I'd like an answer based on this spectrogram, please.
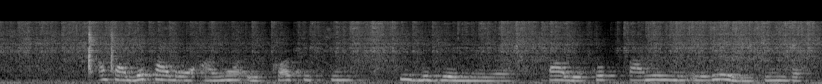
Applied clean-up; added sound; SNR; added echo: none; Rattle; 4 dB; reverberation time 0.7 s.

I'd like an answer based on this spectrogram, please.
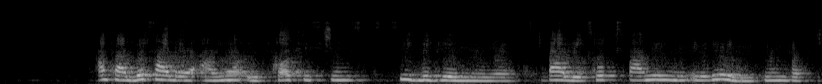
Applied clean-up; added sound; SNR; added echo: neural separator model SepFormer DNS4.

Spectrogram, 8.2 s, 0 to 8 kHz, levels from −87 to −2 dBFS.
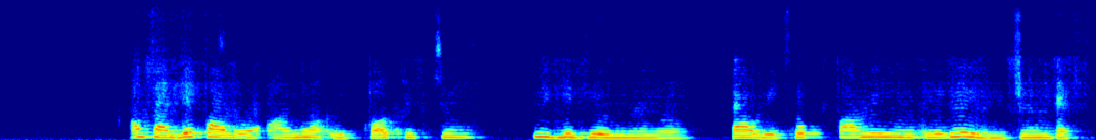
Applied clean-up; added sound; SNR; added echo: neural mask model DeepFilterNet 3.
